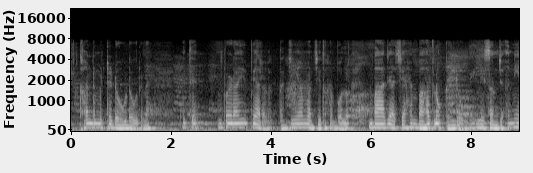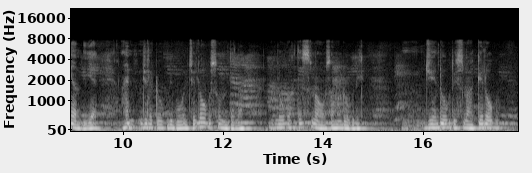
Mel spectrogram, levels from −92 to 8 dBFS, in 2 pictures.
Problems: constant background noise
